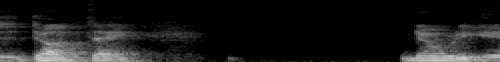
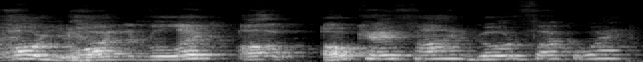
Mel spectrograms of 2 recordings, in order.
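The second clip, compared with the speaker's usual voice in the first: mocking dismissal; 11 semitones higher, 6 dB louder than usual. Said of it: "And they're like".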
